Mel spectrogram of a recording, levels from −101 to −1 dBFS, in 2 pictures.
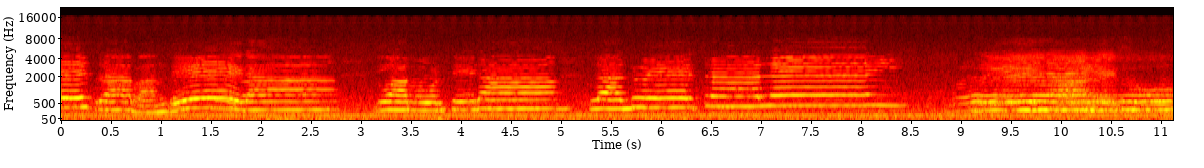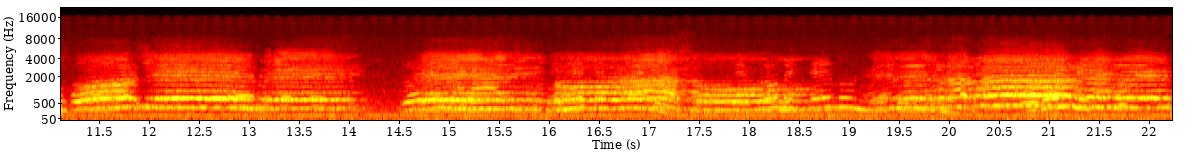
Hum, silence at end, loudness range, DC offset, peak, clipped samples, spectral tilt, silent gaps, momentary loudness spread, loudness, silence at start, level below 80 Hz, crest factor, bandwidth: none; 0 s; 9 LU; under 0.1%; -14 dBFS; under 0.1%; -6 dB/octave; none; 14 LU; -32 LUFS; 0 s; -54 dBFS; 18 dB; 17 kHz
